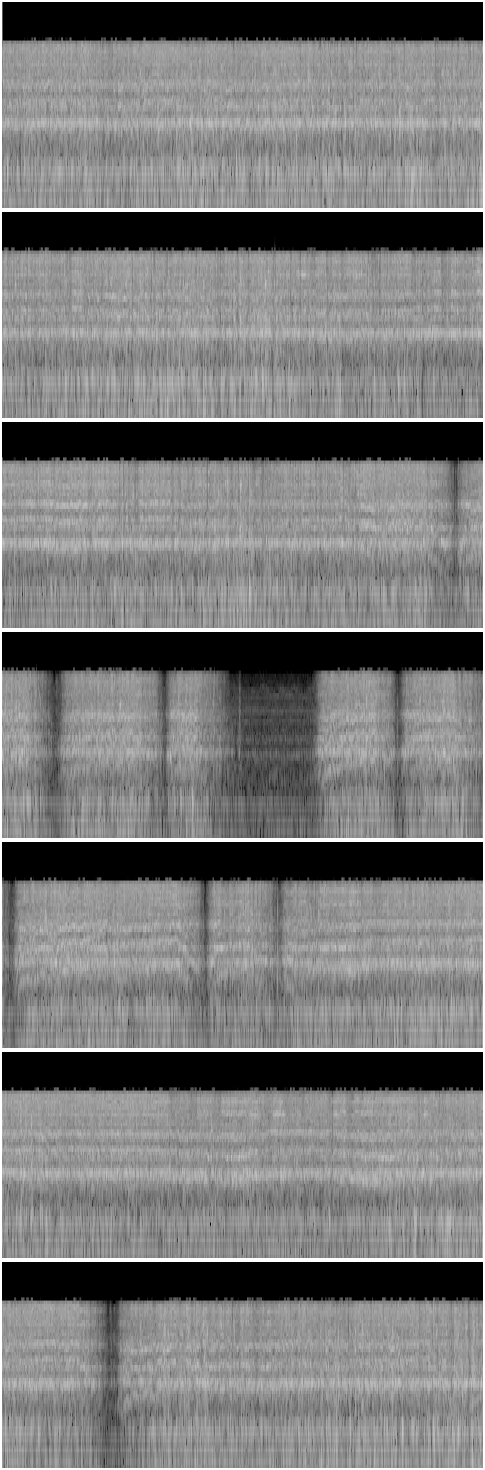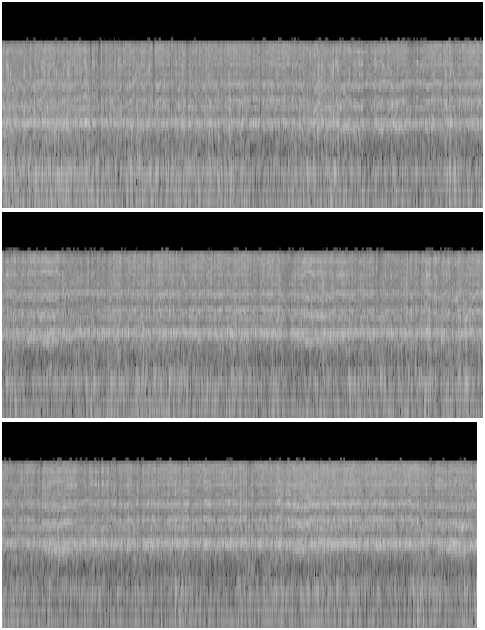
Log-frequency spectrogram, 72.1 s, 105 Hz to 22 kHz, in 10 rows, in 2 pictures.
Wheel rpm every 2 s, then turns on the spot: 230, 220, 240, 230, 230, 230, 230, 230, 230, 230, 140, 130, 40, 100, 120, 170, 130, 220, 230, 220, 230, 220, 150, 220, 230, 230, 240, 230, 220, 230, 230, 230, 230, 230, 230, 230.
none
